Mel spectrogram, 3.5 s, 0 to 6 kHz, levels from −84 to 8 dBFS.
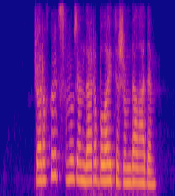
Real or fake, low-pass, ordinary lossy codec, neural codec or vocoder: fake; 5.4 kHz; Opus, 16 kbps; codec, 16 kHz in and 24 kHz out, 0.8 kbps, FocalCodec, streaming, 65536 codes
